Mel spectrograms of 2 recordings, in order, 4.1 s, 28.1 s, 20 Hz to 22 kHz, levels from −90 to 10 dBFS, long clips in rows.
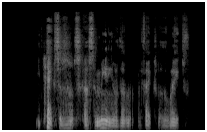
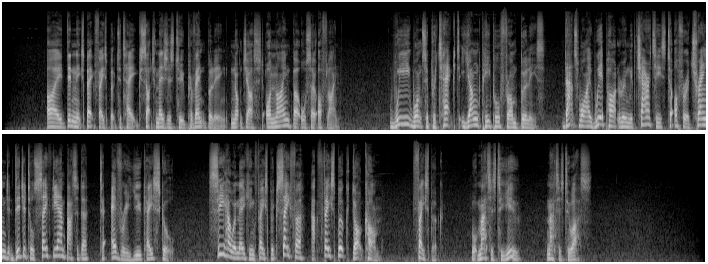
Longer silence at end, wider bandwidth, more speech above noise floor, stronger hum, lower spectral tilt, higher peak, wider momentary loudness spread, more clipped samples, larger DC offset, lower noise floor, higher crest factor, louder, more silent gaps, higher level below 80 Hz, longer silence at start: second, 0.35 s vs 2.3 s; about the same, 16 kHz vs 16.5 kHz; first, over 52 dB vs 46 dB; neither; about the same, -3.5 dB/octave vs -4.5 dB/octave; second, -14 dBFS vs 0 dBFS; first, 15 LU vs 9 LU; neither; neither; first, under -90 dBFS vs -66 dBFS; about the same, 26 dB vs 22 dB; second, -38 LUFS vs -20 LUFS; first, 2.67-2.71 s vs none; second, -74 dBFS vs -48 dBFS; second, 0.7 s vs 0.9 s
